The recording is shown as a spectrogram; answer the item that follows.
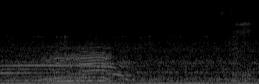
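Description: Cattle mooing in the Old Market Simulator farming game, a long drawn-out low moo rising and falling over a steady background hum, followed by a faint higher sound near the end.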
